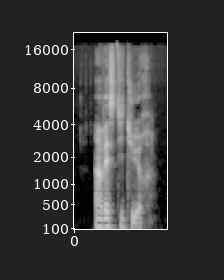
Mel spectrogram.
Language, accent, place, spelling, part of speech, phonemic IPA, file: French, France, Lyon, investiture, noun, /ɛ̃.vɛs.ti.tyʁ/, LL-Q150 (fra)-investiture.wav
- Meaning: 1. investiture 2. inauguration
